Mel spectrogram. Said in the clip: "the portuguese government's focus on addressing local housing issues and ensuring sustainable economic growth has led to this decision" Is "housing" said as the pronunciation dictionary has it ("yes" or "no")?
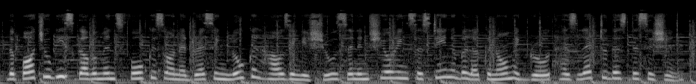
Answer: yes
